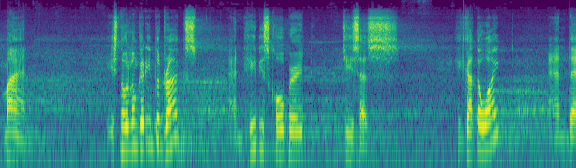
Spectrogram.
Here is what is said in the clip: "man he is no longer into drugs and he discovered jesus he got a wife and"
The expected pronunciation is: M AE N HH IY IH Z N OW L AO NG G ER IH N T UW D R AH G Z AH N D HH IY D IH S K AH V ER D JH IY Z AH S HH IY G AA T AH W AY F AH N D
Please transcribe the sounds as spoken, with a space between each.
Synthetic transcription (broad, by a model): M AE N HH IY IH S N OW L AO NG G ER IH N T UW D R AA G S AH N D HH IY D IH S K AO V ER D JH IY S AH S HH IY G AA T AH W AY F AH N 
